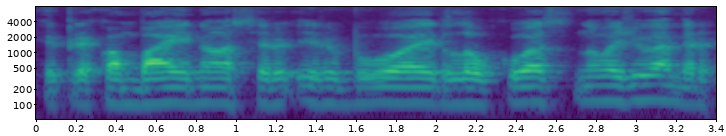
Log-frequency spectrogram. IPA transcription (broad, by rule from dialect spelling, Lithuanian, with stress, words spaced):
ɪr pʲrʲiɛ koːmˈbɐɪnoːs ɪr ɪr ˈbuːoː ɪr lˠɐʊˈkuɔs nʊʋɐˈʒʲuɔjɛm ɪr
